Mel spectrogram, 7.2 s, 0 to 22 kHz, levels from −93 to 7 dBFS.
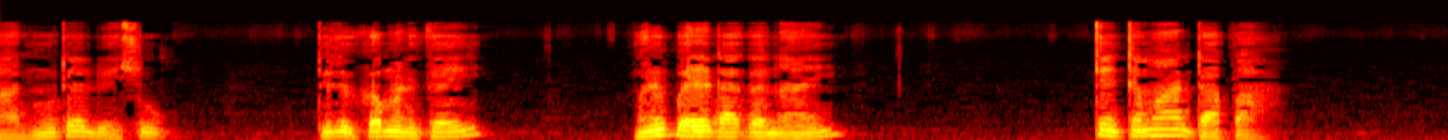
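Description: HE-AAC compression throughout this speech clip: heavy damage, nothing above 11.1 kHz, and gritty treble likely rebuilt by spectral band replication, fitting roughly 12 kbps.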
